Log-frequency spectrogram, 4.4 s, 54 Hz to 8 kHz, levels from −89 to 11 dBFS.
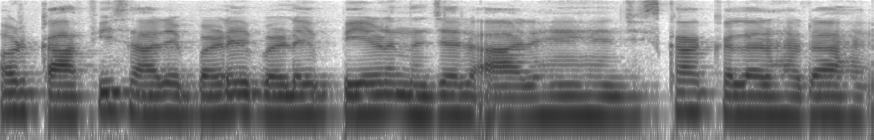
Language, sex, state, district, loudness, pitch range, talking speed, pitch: Hindi, male, Jharkhand, Palamu, -13 LUFS, 130-135 Hz, 180 wpm, 130 Hz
